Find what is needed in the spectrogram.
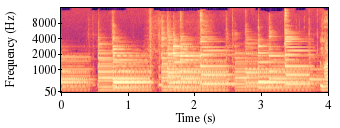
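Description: Nylon-string classical guitar playing close-voiced chords, each plucked and left to ring, with a few chord changes.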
